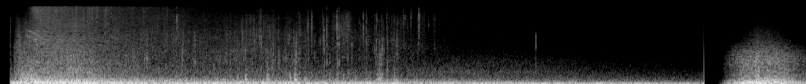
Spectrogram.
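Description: A fiery explosion booms and rumbles slowly away.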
